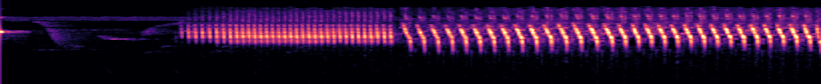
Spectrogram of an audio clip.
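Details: Canary song used for training young canaries to sing and for stimulating mating: a brief thin whistle opens, then a dense buzzy trill, switching into a faster, sharply pulsed rattle of about four notes a second, with no other sounds.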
